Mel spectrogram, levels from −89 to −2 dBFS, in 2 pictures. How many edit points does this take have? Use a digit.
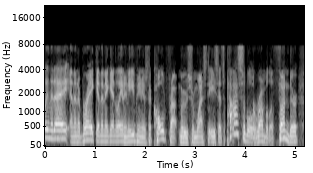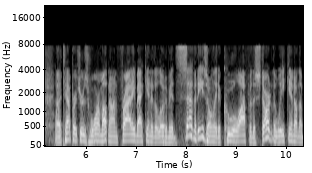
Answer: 3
